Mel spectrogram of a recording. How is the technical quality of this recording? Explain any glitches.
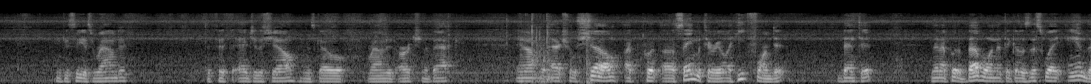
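The whole recording plays too fast and too high because of a wrong sample rate. From start to finish, everything runs 1.5 times its natural speed and sits 7.02 semitones higher. The samples were played at a rate half again as fast as the one they were captured at, with no conversion, which fits audio recorded at 16 kHz being played at 24 kHz. On a spectrogram, every frequency sits 1.5 times higher and every event is shortened by a third. The waveform looks compressed in time.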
